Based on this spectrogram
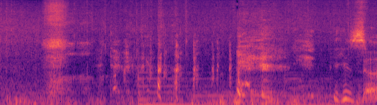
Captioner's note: cheerful laughs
